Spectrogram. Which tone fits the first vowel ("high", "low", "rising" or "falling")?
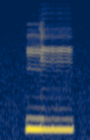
high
